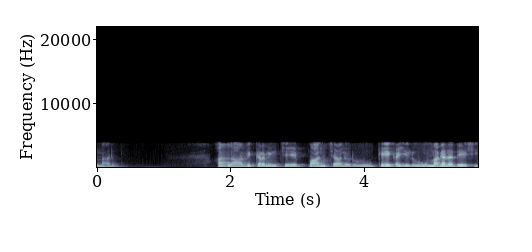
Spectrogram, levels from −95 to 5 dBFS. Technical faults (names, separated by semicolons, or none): short stall from a late packet; short concealed packet loss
